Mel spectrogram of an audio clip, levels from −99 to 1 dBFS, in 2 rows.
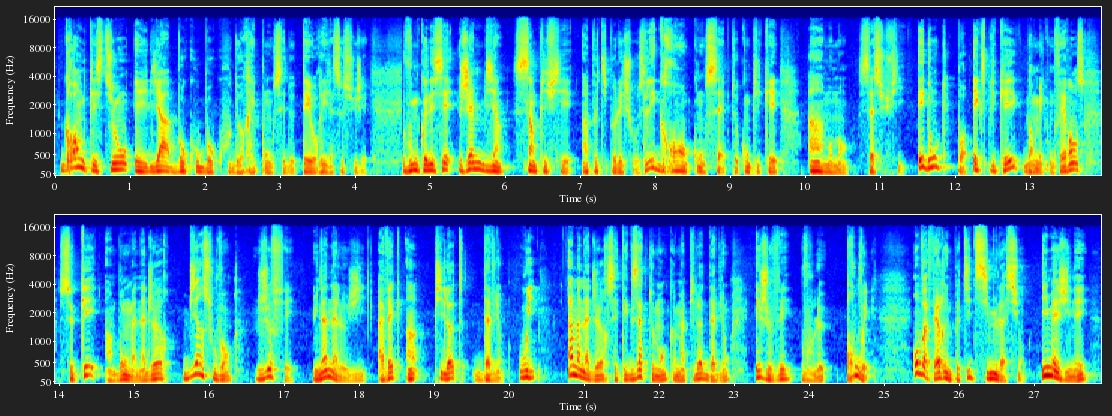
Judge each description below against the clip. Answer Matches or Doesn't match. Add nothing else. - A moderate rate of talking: Matches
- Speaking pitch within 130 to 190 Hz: Doesn't match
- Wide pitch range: Matches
